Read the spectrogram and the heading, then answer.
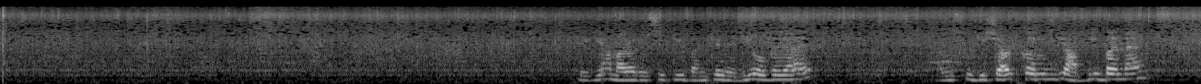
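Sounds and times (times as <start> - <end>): food sizzling in a frying pan: 0.0 - 12.0
spatula scraping a pan: 11.4 - 12.0.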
